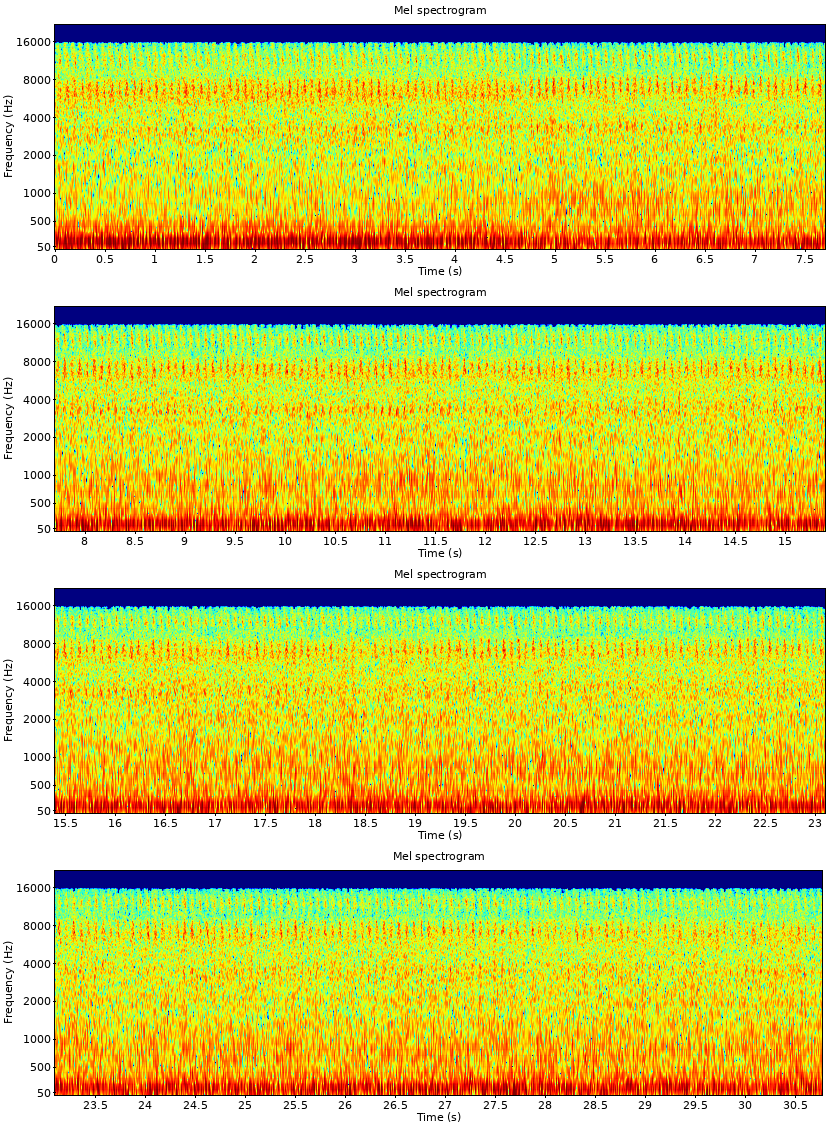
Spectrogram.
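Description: Helicopter in steady cruising flight, heard from inside the cabin: a continuous low engine and rotor hum over an even rushing noise.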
